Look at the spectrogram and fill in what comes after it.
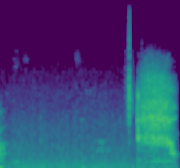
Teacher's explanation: बगल बगल से वायु निकलती है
